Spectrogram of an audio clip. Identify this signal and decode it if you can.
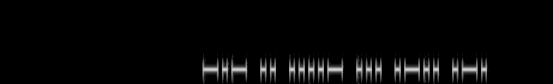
Morse code, heard as a keyed tone, about 25 wpm, 700 Hz. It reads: KI4SLR
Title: USA Call Signs - 6 Characters - 25wpm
